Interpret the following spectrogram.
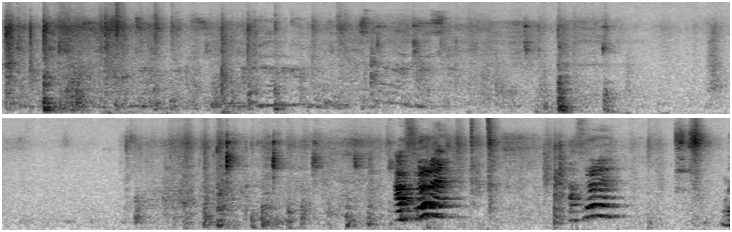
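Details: Hungarian Vizsla playing with a pillow indoors gives two short whining cries with rising then falling pitch near the end, amid shuffling, rustling and a person's voice calling the dog.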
